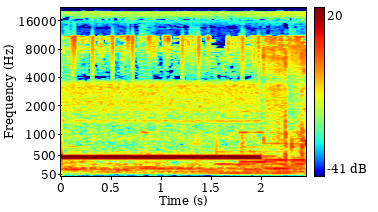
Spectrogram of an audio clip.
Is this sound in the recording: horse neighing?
no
